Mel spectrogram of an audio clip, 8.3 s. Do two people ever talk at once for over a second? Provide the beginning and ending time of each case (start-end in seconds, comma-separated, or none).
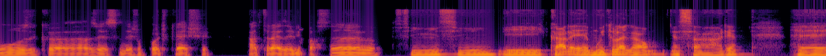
none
